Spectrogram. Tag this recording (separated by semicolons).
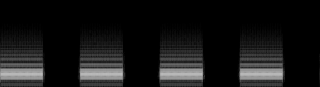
busy; digital; synthesized; telephone; tone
